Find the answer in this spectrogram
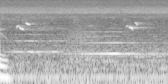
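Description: Outdoor ambience: a faint steady hiss with two short bird chirps, one just after the start and one near the end.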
